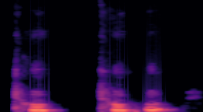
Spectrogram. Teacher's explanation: So we can see that the aspiration of T is triggering the nasalization of U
